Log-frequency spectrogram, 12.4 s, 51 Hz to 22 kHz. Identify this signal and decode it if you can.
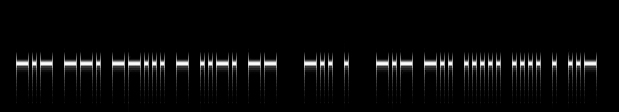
Morse code, heard as a keyed tone, about 16 wpm, 700 Hz. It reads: KG7TFM DE KD5HEU
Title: USA Callsign DE Callsign - 6 Characters - 15wpm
